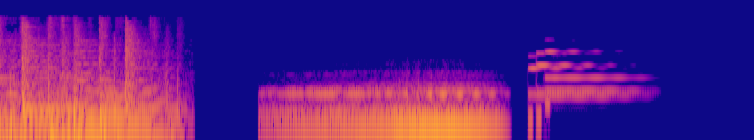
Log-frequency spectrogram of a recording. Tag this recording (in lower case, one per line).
music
